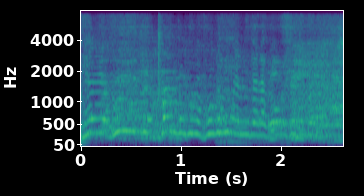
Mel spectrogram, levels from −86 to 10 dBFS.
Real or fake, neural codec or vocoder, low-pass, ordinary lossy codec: fake; codec, 32 kHz, 1.9 kbps, SNAC; 7.2 kHz; none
